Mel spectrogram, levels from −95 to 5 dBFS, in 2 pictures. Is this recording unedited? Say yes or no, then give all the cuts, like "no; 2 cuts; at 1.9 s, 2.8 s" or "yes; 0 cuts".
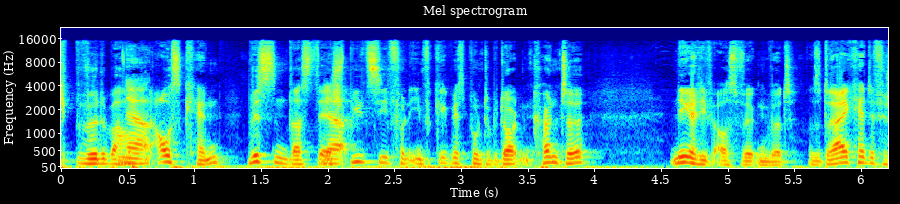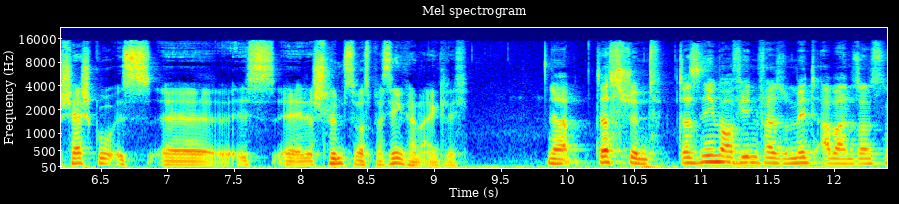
yes; 0 cuts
